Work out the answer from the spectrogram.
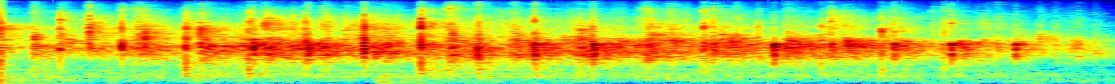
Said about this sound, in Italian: Questa è lei. Applauso.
